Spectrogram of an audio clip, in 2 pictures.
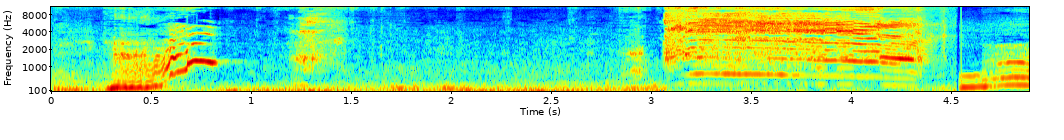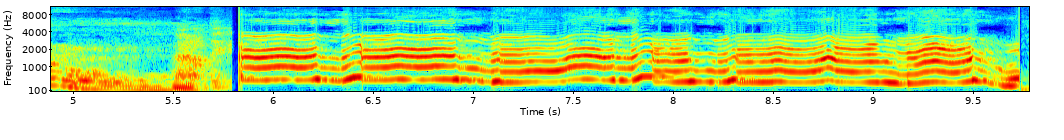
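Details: Pet dog making strange vocal sounds: short rising whines and a rough burst, then a long wavering, melodic howl-like crooning over several seconds, with a person's voice encouraging it nearby.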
